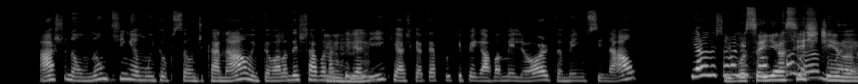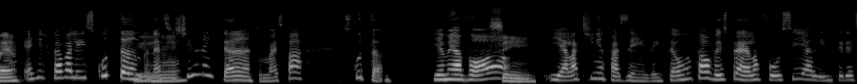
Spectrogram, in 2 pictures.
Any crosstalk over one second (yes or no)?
yes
